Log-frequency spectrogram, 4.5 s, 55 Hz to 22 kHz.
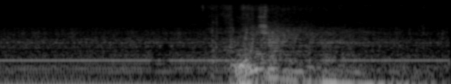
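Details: Honda S2000, 5 minutes after cold start, suspected rod knock: steady idle hum, a quick throttle blip, then revs sag and waver below the earlier idle; owner attributes the dip to a dodgy idle air control valve.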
